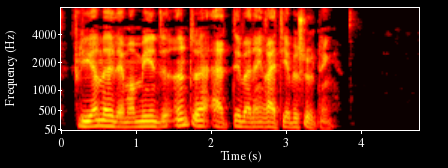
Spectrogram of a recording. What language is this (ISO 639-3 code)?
dan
